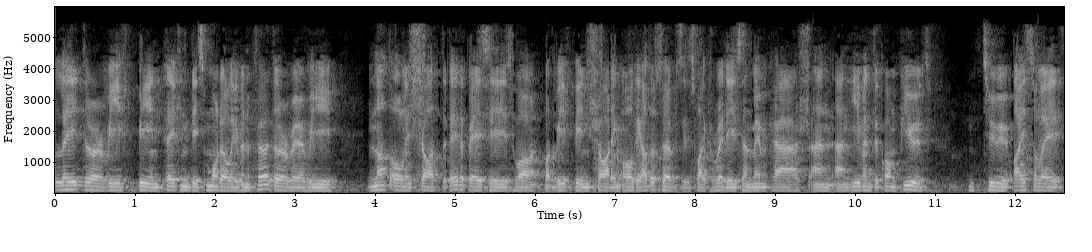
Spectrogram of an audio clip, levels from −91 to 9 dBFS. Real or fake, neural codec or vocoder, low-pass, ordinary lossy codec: fake; codec, 16 kHz, 8 kbps, FreqCodec, larger model; 5.4 kHz; AAC, 24 kbps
